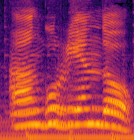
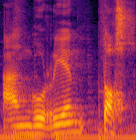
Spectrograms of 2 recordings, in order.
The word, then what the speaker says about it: angurriento: Angurriendo. Angurrientos, con la T.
